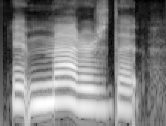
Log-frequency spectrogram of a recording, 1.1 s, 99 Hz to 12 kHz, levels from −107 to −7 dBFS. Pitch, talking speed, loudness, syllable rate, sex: 220 Hz, 160 wpm, -14 LUFS, 5.2 syllables/s, female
